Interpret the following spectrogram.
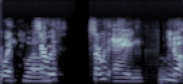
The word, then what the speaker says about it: Aang: with aang you know i almost literally my brain was telling me to say it wrong to piss people off i was literally i was literally back like let's talk about ong my brain was like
